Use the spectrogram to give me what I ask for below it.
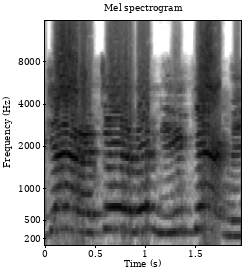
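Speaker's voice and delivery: high, loud mock exclamation; retold alarm. Retells panic at drawn gun.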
